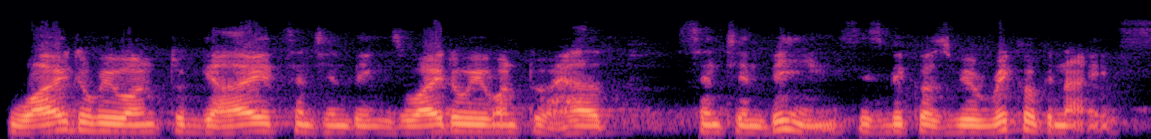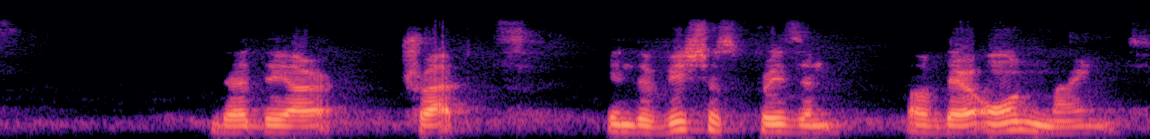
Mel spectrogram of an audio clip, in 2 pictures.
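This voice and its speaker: A man leading a guided meditation as a teacher, speaking in measured, instructive short phrases with pauses. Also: mid-range voice, steady tone, dull audio. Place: online meditation session over video call.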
